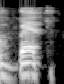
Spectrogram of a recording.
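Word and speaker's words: בּ: सो बेथ basically एक बहुत ही common शब्द है यहूदी लोगों के लिए इब्रानी भाषा में।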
